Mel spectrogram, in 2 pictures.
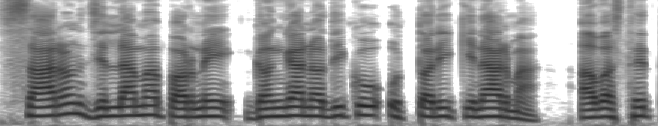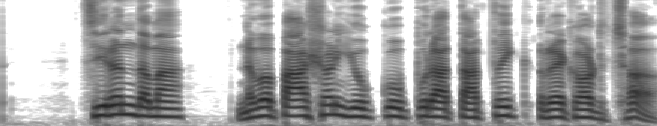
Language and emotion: Nepali, neutral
